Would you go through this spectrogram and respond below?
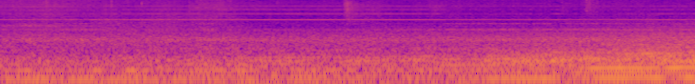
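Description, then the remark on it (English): Heavy trucks rumble steadily past, a deep continuous low-frequency drone that swells slightly louder toward the end, with no voices heard. “Sound of our chanting and the sounds of trucks.”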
